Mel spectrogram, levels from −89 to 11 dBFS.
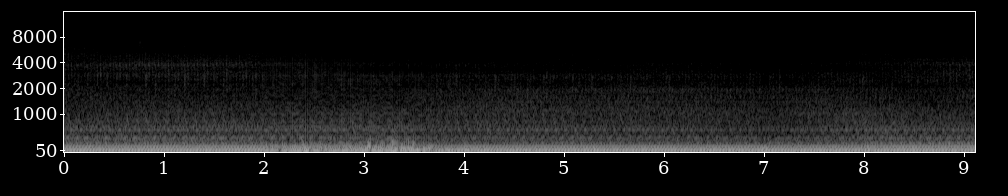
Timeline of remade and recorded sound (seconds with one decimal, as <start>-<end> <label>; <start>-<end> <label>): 0.0-2.0 recorded; 2.0-3.7 remade; 3.7-9.1 recorded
